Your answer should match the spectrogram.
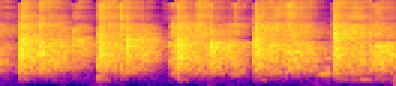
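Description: A church congregation claps together in a steady rhythm, five sharp bursts of many hands striking in time, loud and close, acclaiming Jesus during a prayer cell meeting.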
